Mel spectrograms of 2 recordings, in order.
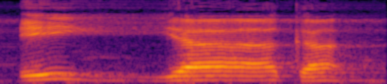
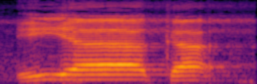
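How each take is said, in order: First: The y sound is held and doubled. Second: The y sound is short and single. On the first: The speaker calls it right. "Nampaknya seperti ada dua ya" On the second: The speaker calls it wrong. "bukan iyyaka"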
